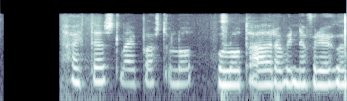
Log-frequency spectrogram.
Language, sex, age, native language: Icelandic, female, 12, Icelandic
